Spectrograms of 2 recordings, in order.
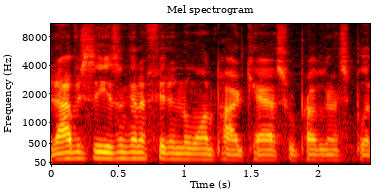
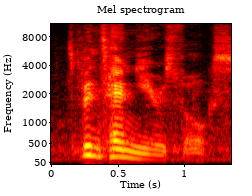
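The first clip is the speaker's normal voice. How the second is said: jokey, ribbing, mocking, teasing tone. Teasing the other speaker about a ten-year anniversary: mocking tone. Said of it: "I'm mocking you".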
